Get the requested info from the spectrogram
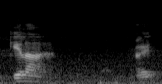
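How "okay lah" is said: Malaysian English with lah at the end; Malaysian accent. Retold or imitated. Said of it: "Malaysian, we say".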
